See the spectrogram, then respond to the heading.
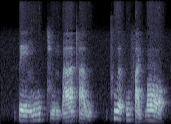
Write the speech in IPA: p eː˧ ŋ uː˧˥ p̚ t͡ɕ uː˩ n p aː˧˥ t̪ʰ a˧˩ w | t̪ʰ u˥˨ ə̯ f u˧˥ f a˩˧ j b ɔː˥˨

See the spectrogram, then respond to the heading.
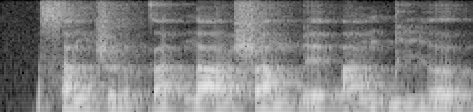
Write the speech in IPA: s a˨˩ ŋ ʂ ɨ˨˩ ə̯ k a˨˩ t̚ n aː˨˩˨ ʂ a˨˩ m ɓ e˧ ʔ a˨˩˦ n ɓ i˧˥ ə̯

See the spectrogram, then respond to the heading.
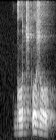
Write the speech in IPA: ɡ o t͡sʼ o z o

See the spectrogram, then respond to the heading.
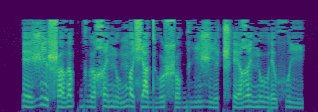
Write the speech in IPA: e˧˩˧ ʒ i˥˨ ʂ ʌ˨˩ ð a˥˨ kʷ ɡʱ ɯ˧˩˧ χ i˧ n u˧˩˧ ŋ ʌ˥˨ ɕ a˧ dʱ u˩˥ ʂ o˩˥ ɡʱ i˧˥ ʒ i˧˩˧ ʈ͡ʂʰ e˧˩˧ ʁ i˥˨ n u˥˨ ɾ e˩˥ xʷ i˥˨

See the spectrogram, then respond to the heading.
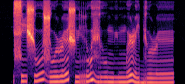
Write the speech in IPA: s i˩ ʃ uː˩˥ z uː˩ ɭ ø˩˥ ʃ y˩ r u˩˥ vʲ uː˩ m y˩ m ɯ˩˥ ɭ i˩ bʲ uː˩ ɭ ø˩

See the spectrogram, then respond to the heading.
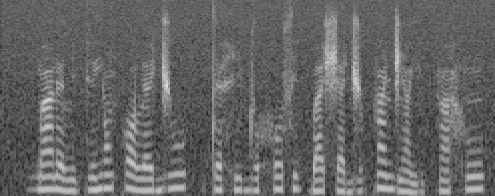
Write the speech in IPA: ɡ͡b ã˧ ɾ ɛ˨ l i˨ k e˨˦ j ɔ̃˦ k ɔ˦˨ l ɛ˧ d͡ʒ u˦ | t ɛ˧ h i˧ d o˧ h o˦ s i˦˨ ɡ͡b a˧ ʃ a˨ d͡ʒ o˨˦ k ã˦ d͡ʒ ã˦˨ j i˨˦ k ã˧ h ũ˦

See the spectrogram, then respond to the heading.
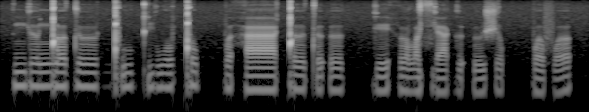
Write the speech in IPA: nʲ əː ŋ͡ǃ ʌ t ɵː ǃʼ u kʼ i w o ǃ o pː ɐ h aː ǃ əː tʼ ə ʔ əː kː e h ɵ lˠ ʌ sʲ aː k ə ʔ ɵ ʃ ʌ pː ʌ f ʌ

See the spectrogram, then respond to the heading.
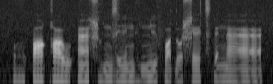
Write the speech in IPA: o̤ ʔ ɒ q uː ʔ æ̃ ɬ o̤ ɲ z i n e̤ ɲ i f ɒ ɗ o ɬ e t͡sʼ e n æː

